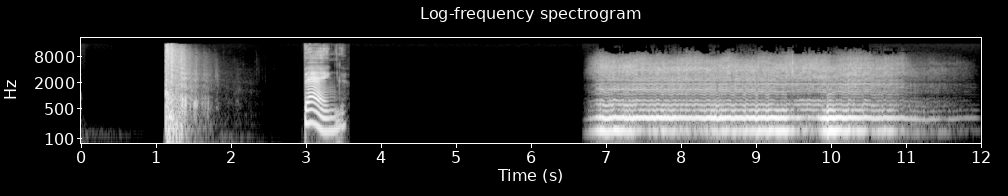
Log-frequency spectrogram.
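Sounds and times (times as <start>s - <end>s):
speech: 3.0s - 3.6s, 6.8s - 7.1s
insect buzzing: 6.8s - 11.9s.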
